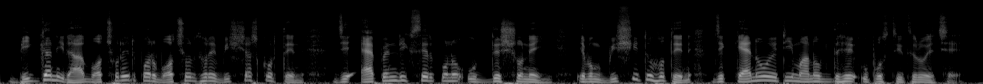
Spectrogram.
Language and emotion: Bengali, neutral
